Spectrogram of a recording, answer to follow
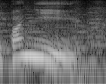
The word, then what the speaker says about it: пані: Але ж чому тоді окремі мовознавці радять наголошувати другий склад пані? Наголос на і допоможе уникнути неоднозначності.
